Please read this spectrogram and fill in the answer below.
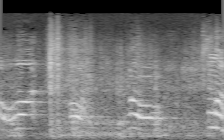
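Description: A person's voice in short phrases, with a single sharp knock about half a second in.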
